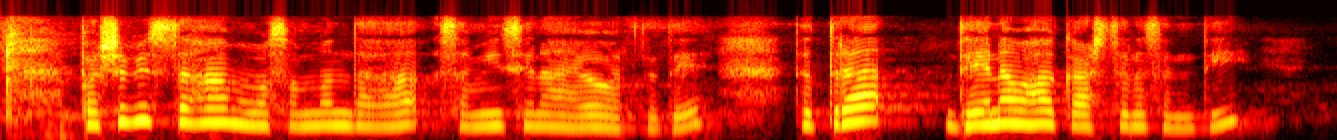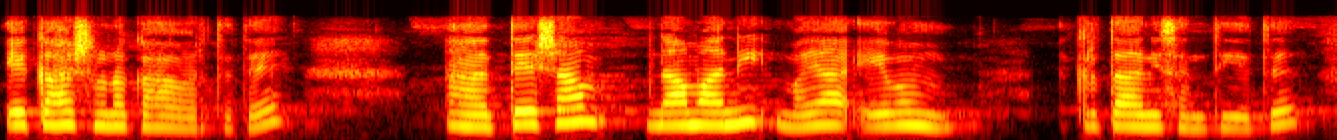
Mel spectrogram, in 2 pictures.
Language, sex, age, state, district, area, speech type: Sanskrit, female, 18-30, Tamil Nadu, Coimbatore, urban, spontaneous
